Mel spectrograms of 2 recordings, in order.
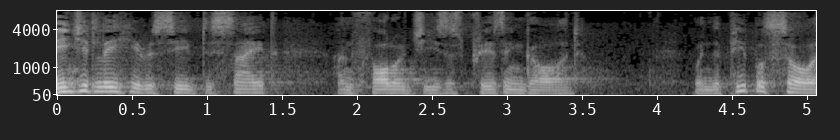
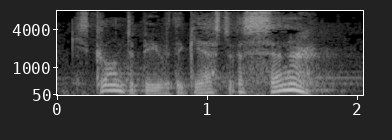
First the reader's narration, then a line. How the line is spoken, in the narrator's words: All the people began to mutter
